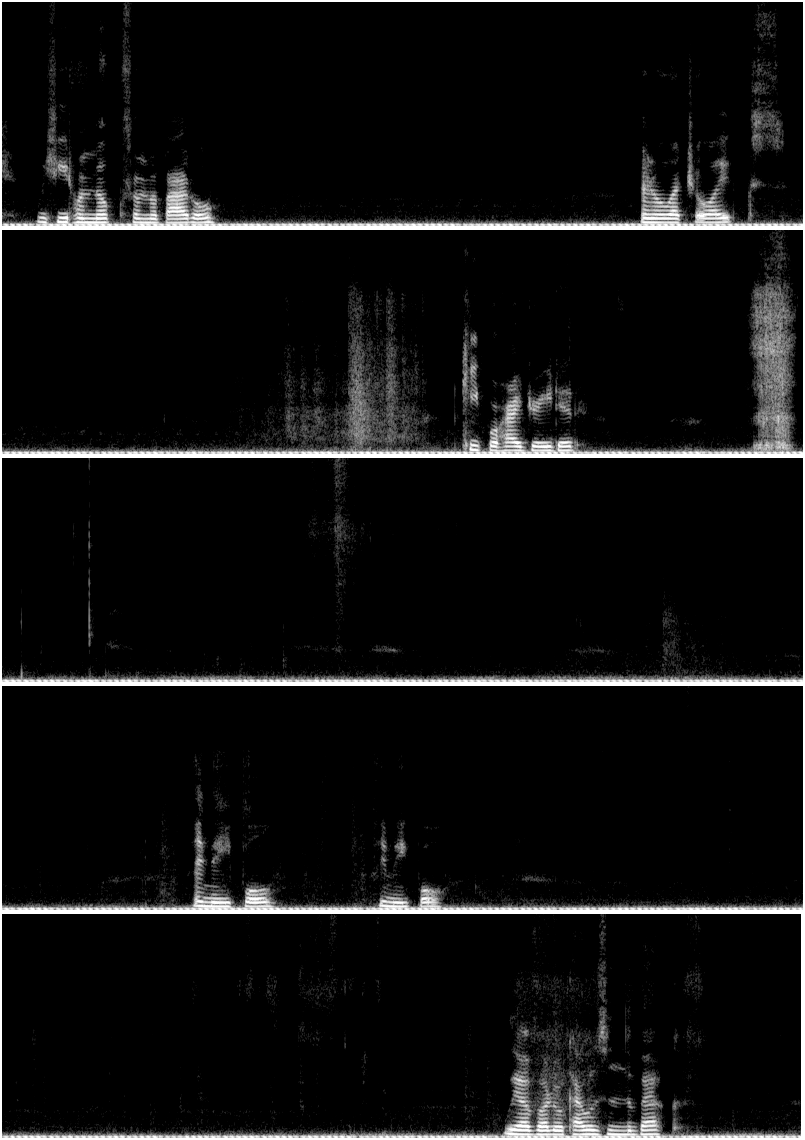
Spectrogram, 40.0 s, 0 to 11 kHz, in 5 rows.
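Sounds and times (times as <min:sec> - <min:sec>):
low rumble: 0:00.0 - 0:40.0
faint clicks and rustles: 0:07.4 - 0:40.0
loud rustle: 0:10.2 - 0:12.6.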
